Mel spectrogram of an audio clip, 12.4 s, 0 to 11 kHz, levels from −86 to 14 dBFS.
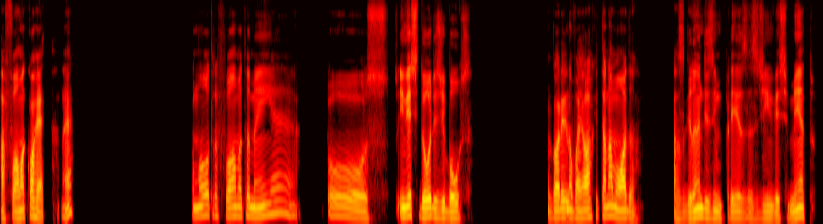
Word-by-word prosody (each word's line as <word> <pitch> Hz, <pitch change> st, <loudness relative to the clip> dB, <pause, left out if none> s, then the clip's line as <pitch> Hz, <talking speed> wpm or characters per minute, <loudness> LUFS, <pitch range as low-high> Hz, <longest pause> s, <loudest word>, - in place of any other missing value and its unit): a 105 Hz, -, 0 dB
forma 105 Hz, +2 st, +2 dB
correta, 130 Hz, 0 st, +3 dB, 0.2 s
né? -, -, -2 dB, 1.8 s
Uma 130 Hz, +2 st, 0 dB
outra 150 Hz, 0 st, -2 dB
forma 135 Hz, +1 st, 0 dB
também 140 Hz, +3 st, 0 dB
é 180 Hz, -4 st, -7 dB, 0.5 s
os 115 Hz, -, -2 dB, 0.2 s
investidores 130 Hz, -2 st, +4 dB
de 115 Hz, -, +1 dB
bolsa. 105 Hz, 0 st, 0 dB, 1.1 s
Agora, 115 Hz, +4 st, +3 dB
em -, -, +2 dB
Nova 115 Hz, -1 st, +1 dB
Iorque, 120 Hz, +4 st, +2 dB
tá 135 Hz, -, -1 dB
na 145 Hz, +1 st, +3 dB
moda. 115 Hz, -, +2 dB, 0.5 s
As 95 Hz, +1 st, -6 dB
grandes 115 Hz, +4 st, +1 dB
empresas 100 Hz, -2 st, -4 dB
de 100 Hz, +1 st, -6 dB
investimento 100 Hz, +6 st, -1 dB
120 Hz, 120 wpm, -25 LUFS, 105-135 Hz, 1.8 s, investidores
